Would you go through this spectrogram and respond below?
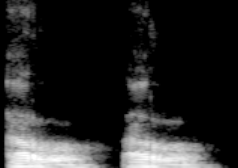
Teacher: nun sukun bertemu ro idgham bila ghunah diidgamkan nun ke ro jadi langsung ke ro nunnya enggak dibaca Maka dia tandanya tasdid jadi langsung ke ro sempurna ke ro ar ar ar ar ar. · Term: idgham bila gunah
